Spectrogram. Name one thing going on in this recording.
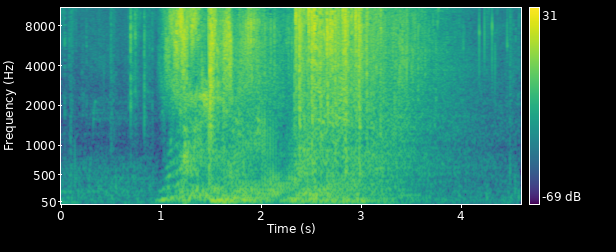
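Webbing crackles and tears apart with a loud burst.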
